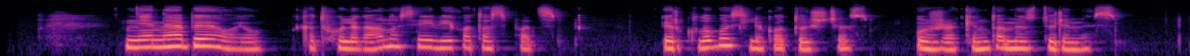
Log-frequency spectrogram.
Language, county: Lithuanian, Vilnius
